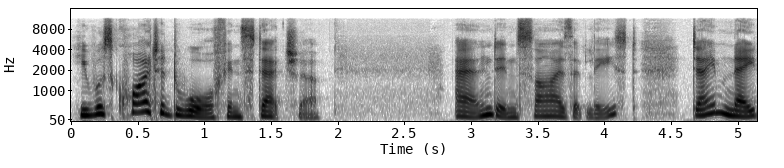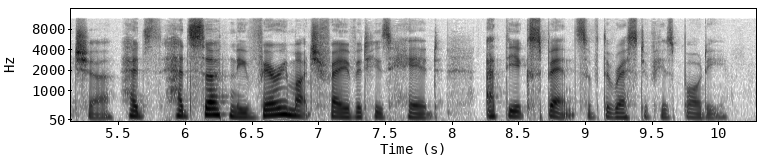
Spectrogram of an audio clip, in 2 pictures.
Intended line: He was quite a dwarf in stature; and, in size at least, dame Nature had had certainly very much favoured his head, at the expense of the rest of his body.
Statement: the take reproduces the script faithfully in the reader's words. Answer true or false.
true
